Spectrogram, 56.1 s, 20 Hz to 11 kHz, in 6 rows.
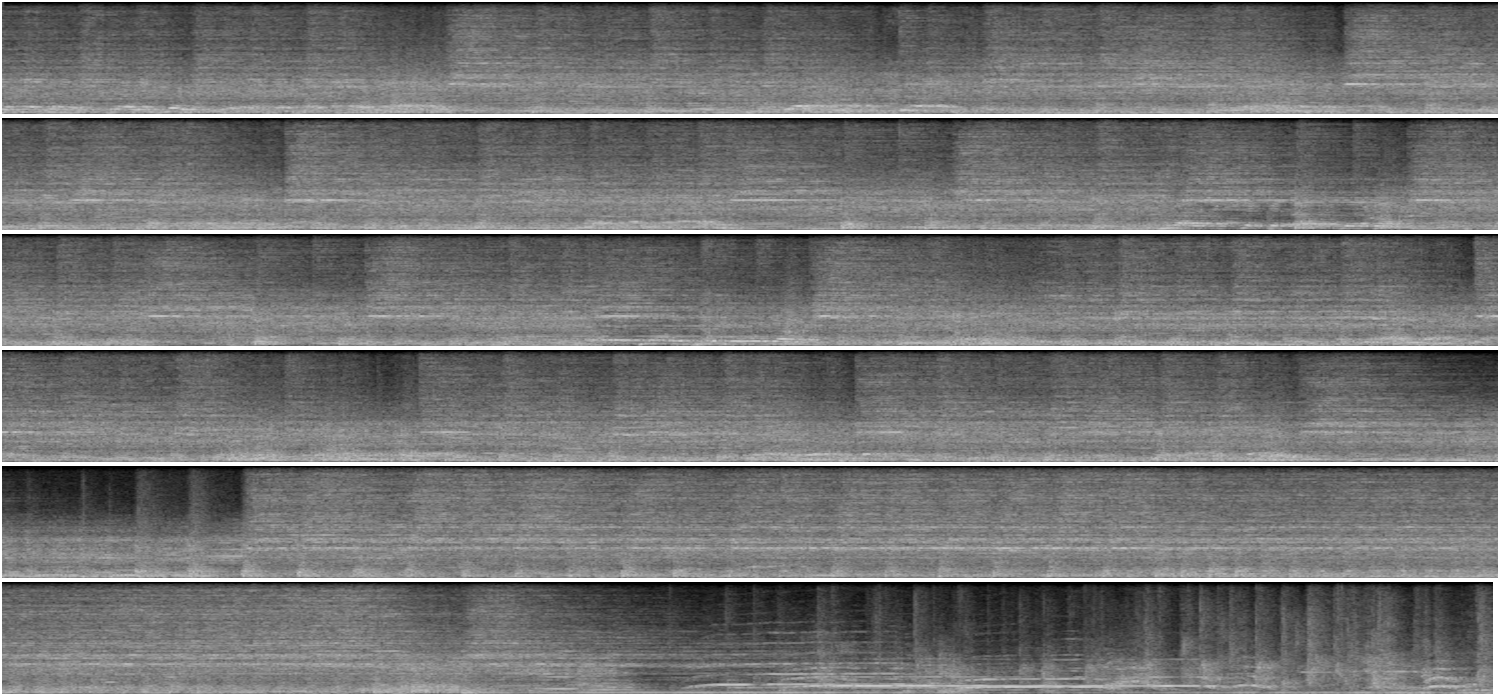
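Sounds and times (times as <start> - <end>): sliding high guitar tones: 0.0 - 52.8
live rock band playing: 0.0 - 56.0.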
